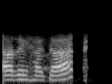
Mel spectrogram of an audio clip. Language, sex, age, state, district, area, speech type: Bodo, female, 60+, Assam, Kokrajhar, urban, conversation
